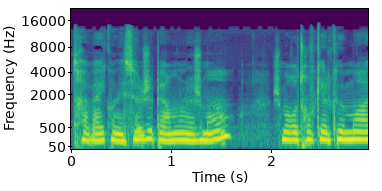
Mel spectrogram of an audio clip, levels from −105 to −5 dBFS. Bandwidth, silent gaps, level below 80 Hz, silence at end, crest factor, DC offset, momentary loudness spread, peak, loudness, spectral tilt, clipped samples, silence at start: 13.5 kHz; none; -40 dBFS; 0 s; 10 dB; under 0.1%; 5 LU; -2 dBFS; -13 LUFS; -7 dB/octave; under 0.1%; 0 s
